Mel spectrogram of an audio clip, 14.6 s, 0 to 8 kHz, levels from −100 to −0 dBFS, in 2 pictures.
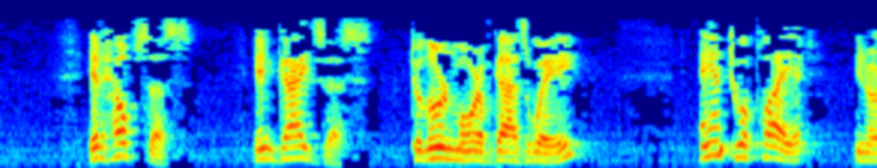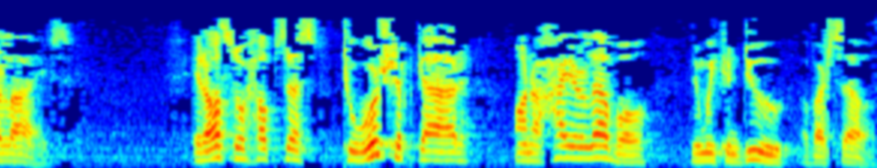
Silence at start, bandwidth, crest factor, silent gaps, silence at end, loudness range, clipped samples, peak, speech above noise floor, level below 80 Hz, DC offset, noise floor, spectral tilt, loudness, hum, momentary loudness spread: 0.75 s; 5.8 kHz; 22 dB; none; 0.05 s; 4 LU; under 0.1%; -2 dBFS; 45 dB; -74 dBFS; under 0.1%; -66 dBFS; -9 dB/octave; -21 LUFS; none; 14 LU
